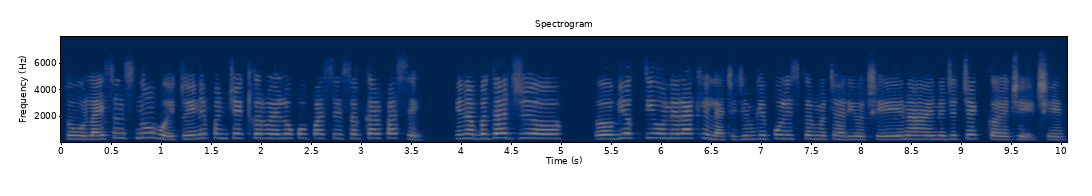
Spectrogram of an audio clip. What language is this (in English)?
Gujarati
